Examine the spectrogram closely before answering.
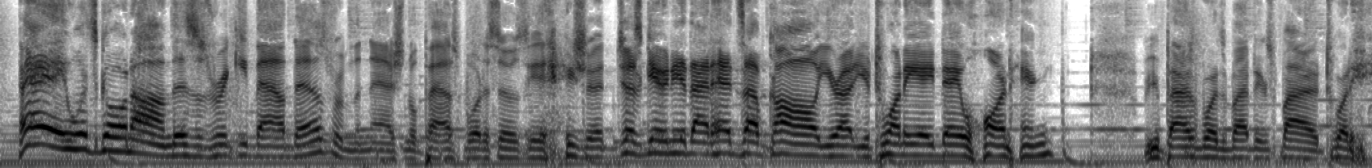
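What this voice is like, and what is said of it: Imitates an official phone caller. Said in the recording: “impersonation of the guy calling”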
